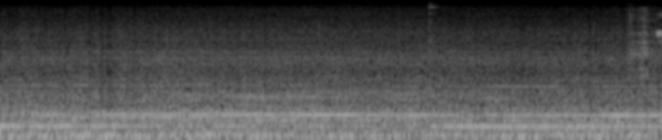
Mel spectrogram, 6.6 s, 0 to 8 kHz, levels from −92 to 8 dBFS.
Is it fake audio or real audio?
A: real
